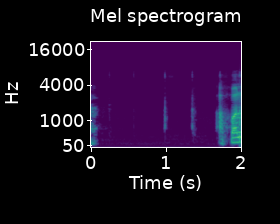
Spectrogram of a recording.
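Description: Two faint, short clicks about half a second apart: a pen tip tapping on the interactive display board during writing.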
